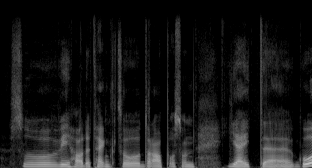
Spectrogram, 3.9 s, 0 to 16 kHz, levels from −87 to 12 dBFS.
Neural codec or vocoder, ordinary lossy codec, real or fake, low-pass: vocoder, 44.1 kHz, 128 mel bands, Pupu-Vocoder; none; fake; 14.4 kHz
